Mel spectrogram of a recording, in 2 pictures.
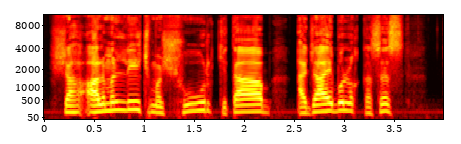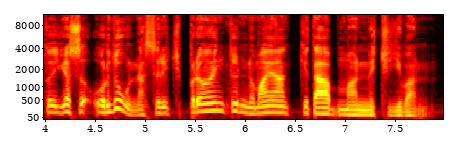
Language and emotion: Kashmiri, neutral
